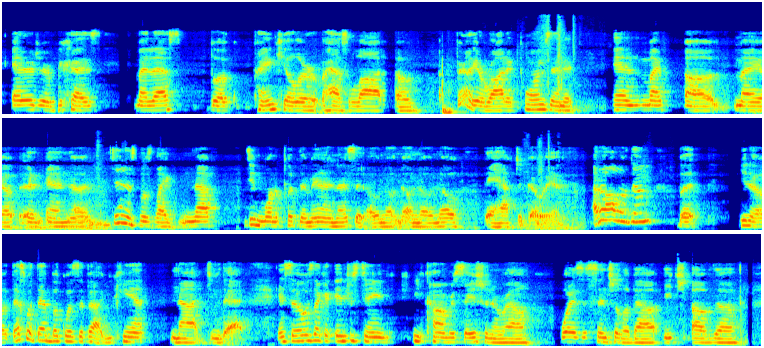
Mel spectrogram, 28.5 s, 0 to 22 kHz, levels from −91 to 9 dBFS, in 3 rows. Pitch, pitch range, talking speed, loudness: 155 Hz, 145-170 Hz, 170 wpm, -16 LUFS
